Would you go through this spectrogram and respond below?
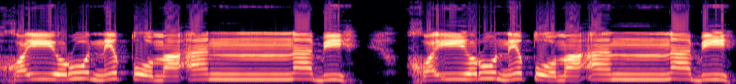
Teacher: خیرت نہیں کہنا، خیرون طمأن، اس طرح سے ہوگا۔ نون کو آگے تو کے ساتھ ملائیں گے، یہاں پر نون کے نیچے زیر ہے تو نون زیر تو نتو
